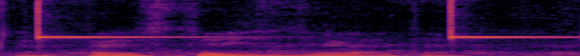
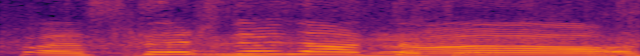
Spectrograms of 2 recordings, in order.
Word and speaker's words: pastéis de nata: Pastéis de nata.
